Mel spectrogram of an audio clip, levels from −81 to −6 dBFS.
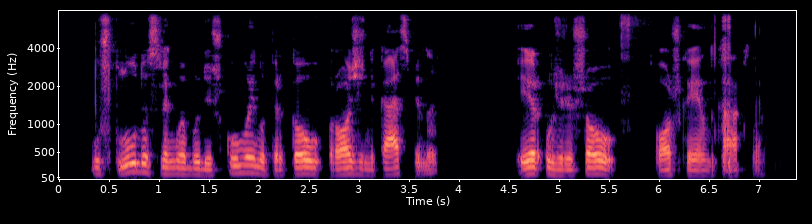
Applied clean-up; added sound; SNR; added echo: none; none; none; none.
